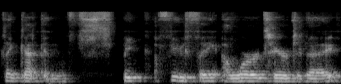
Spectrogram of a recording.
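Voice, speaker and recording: The voice is delivered in a monotone, flat intonation, with audible room echo around it. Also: man. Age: 70s. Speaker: self-represented litigant. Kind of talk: courtroom argument. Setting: courtroom. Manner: halting, many fillers.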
